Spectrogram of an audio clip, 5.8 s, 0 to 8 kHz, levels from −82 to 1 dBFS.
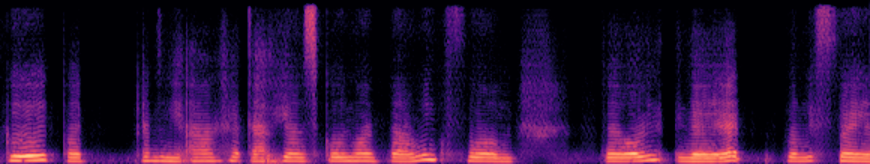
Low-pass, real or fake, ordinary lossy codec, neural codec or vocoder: none; fake; none; codec, 16 kHz, 0.5 kbps, FreqCodec, smaller model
